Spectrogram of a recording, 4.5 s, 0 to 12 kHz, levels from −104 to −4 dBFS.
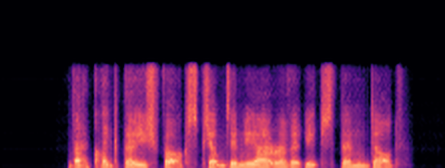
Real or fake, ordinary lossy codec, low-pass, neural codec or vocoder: fake; none; 7.2 kHz; codec, 16 kHz, 0.5 kbps, FreqCodec, smaller model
